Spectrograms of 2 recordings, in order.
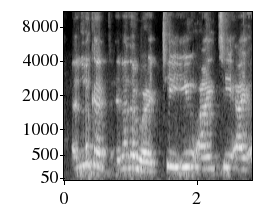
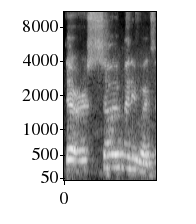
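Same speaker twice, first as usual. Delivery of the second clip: ordinary talk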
